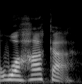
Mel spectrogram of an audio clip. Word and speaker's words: Oaxaca: From Oaxaca. Are you impressed that I knew Is how that to how you pronounce that?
